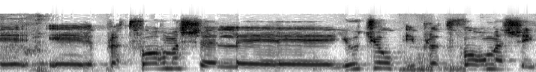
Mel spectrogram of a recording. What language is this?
Hebrew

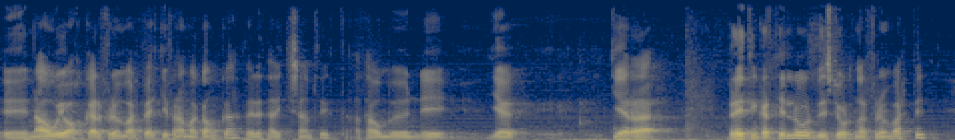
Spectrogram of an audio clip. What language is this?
Icelandic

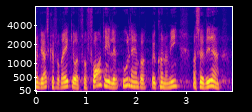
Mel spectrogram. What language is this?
Danish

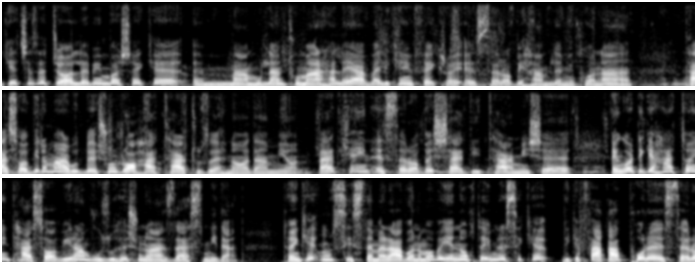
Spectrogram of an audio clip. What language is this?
Persian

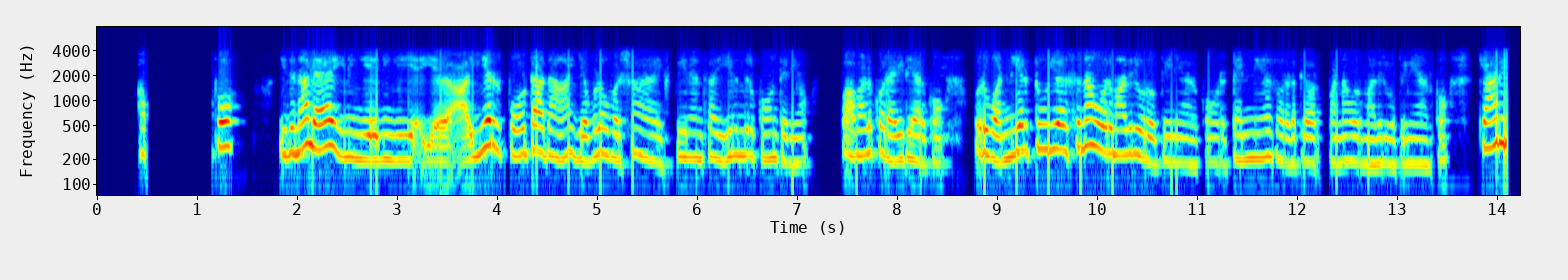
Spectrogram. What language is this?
Tamil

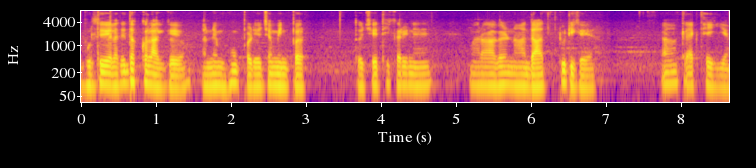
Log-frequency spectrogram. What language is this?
Gujarati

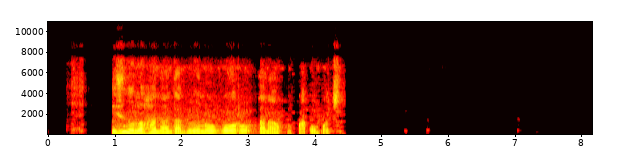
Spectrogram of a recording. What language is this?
Igbo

